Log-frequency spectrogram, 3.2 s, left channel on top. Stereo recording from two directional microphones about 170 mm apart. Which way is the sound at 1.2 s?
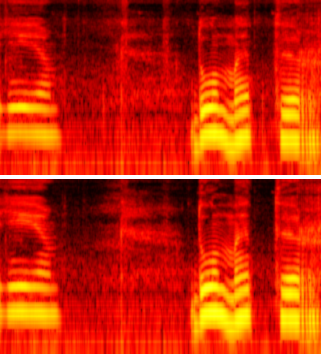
35° right (ahead or behind).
